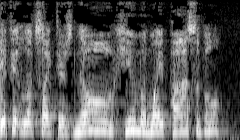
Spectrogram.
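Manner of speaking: the word human leaned on hard.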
